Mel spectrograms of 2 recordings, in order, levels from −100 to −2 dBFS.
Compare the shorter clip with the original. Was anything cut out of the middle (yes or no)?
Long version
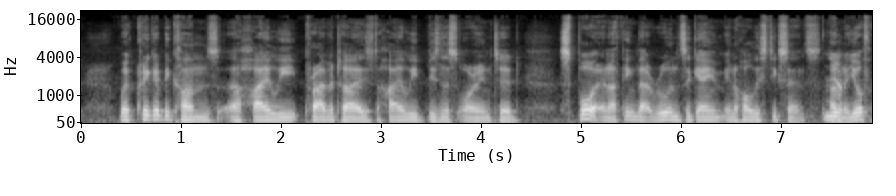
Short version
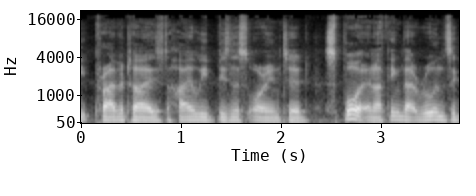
yes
